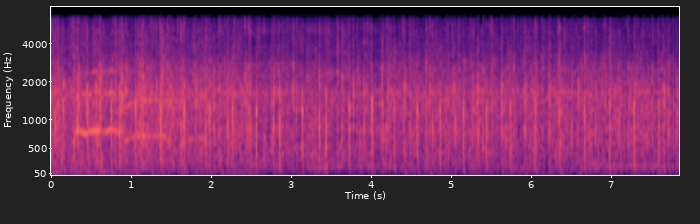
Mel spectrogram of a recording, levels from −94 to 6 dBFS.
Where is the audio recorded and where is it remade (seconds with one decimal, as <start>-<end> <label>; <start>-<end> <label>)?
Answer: 0.0-2.5 recorded; 2.5-4.2 remade; 4.2-7.9 recorded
